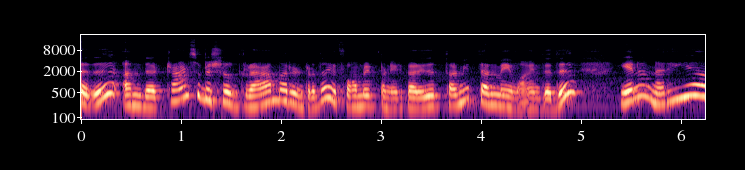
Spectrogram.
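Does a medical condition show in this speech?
No.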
